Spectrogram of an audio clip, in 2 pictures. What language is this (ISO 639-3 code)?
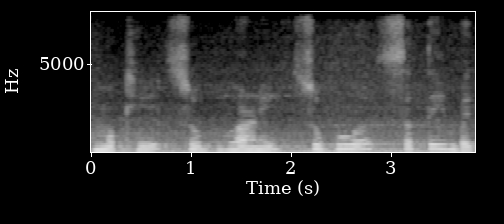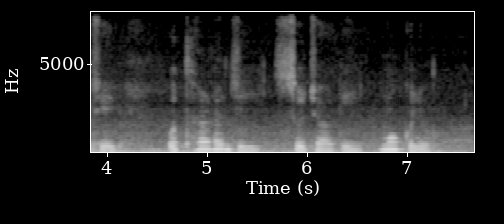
snd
